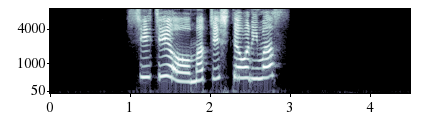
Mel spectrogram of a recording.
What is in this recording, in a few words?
woman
